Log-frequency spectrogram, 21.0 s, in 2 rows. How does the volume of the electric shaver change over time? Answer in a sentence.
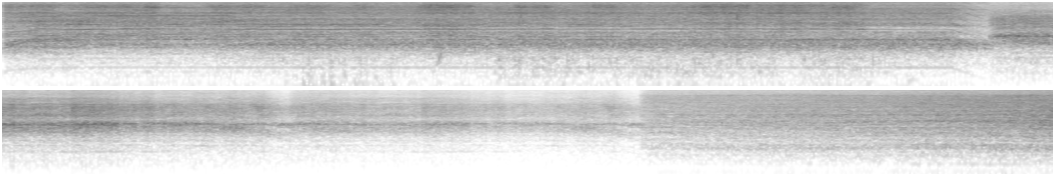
The volume of the electric shaver stays about the same.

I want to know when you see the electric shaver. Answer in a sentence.
The electric shaver can be heard from 0.0 to 8.7 s.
